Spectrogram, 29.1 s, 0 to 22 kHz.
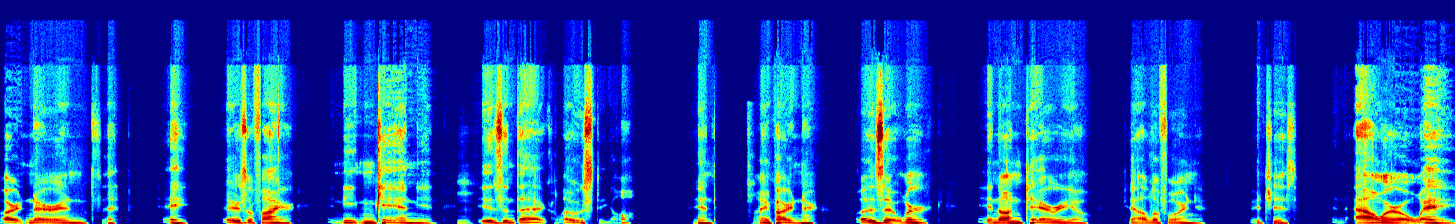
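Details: Man with Parkinson's disease, diagnosed in 2014 at age 35 after it was first misread as tennis elbow; real conversational speech with slow rate and long pauses; Parkinsonian speech.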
